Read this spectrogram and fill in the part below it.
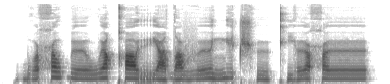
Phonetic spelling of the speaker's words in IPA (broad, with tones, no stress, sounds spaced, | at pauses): ɓ u˩˥ ħ o˥ ɓ øː˧ w ø˥ qʰ ɔ˧ rʲ e˨˩˦ dˤ ə˩˧˩ v ø˧˥˧ nʲ ə˥ t͡ʃʰ ʉ˨˩˦ kʰ j ø˧˥˧ ħ øː˥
